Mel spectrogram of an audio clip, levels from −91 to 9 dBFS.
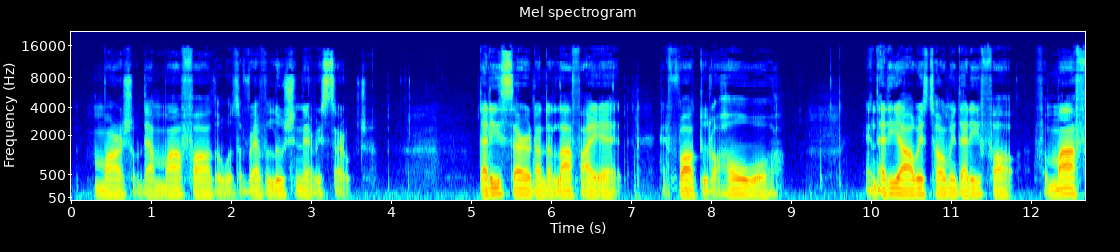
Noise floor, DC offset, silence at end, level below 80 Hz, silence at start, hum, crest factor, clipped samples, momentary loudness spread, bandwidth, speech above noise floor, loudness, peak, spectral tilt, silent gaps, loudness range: -59 dBFS; under 0.1%; 0 s; -50 dBFS; 0.3 s; none; 20 dB; under 0.1%; 13 LU; 16 kHz; 35 dB; -25 LUFS; -6 dBFS; -6 dB/octave; none; 5 LU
